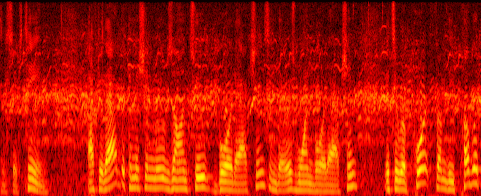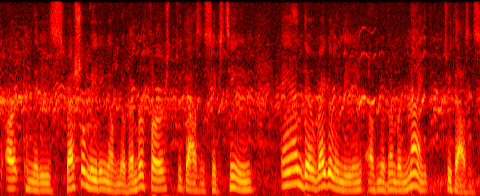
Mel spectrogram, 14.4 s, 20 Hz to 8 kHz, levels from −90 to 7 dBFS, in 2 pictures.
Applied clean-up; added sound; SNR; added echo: none; Fowl; 11 dB; none.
